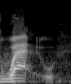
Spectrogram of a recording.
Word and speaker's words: Wattam: Wadham reviews are out. How do you say this? I already got corrected by an antibiologist. – Know. – He says it's Wattam.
